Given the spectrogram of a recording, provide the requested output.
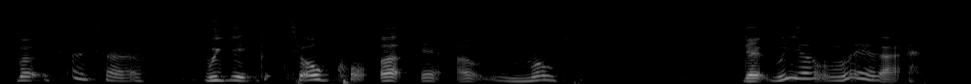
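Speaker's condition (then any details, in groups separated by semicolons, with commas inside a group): Cerebral palsy; from birth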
